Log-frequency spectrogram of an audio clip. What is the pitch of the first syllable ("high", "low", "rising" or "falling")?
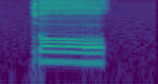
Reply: low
